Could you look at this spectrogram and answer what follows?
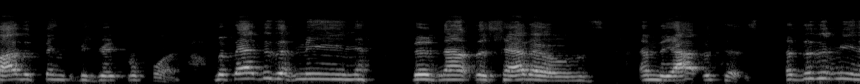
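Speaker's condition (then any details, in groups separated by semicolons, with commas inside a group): Cerebral palsy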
